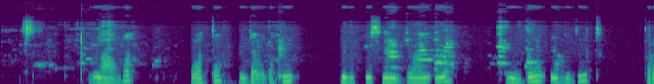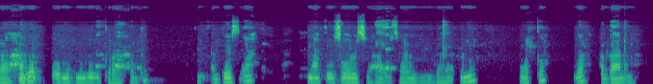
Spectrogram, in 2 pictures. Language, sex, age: Somali, male, 18-24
